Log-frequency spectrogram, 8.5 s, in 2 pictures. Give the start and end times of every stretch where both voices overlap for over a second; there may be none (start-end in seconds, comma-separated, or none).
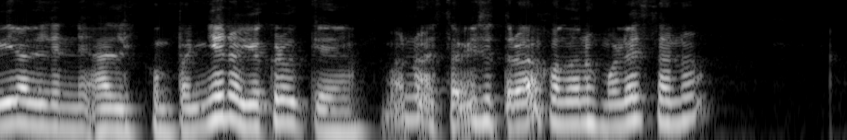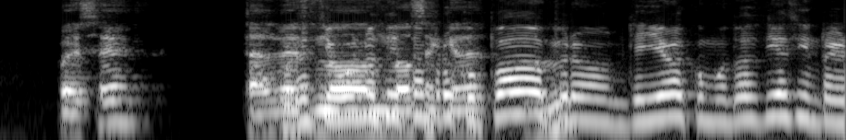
5.6-7.2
